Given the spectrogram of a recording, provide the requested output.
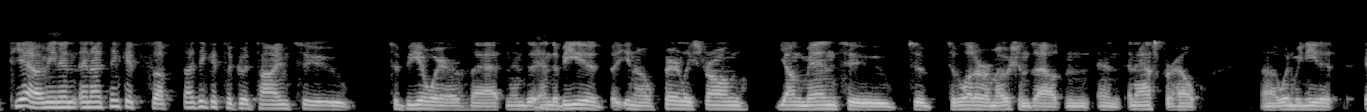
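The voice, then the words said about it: American accent. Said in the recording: “I love how you say that as an American. ... my American accent.”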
